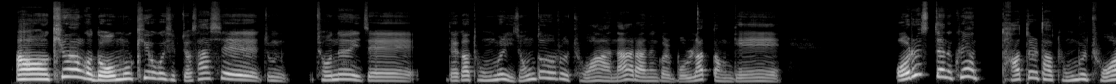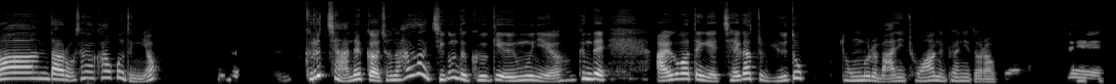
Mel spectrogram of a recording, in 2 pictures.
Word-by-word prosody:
어 235 +1 +11
키우는 355 +5 +4
거 255 - +6
너무 205 +6 +7
키우고 285 -5 -1
싶죠. 205 -5 -7
사실 235 - +1
좀 175 -6 -11 0.3
저는 220 +3 -1
이제 175 -4 -5 0.3
'내가 190 +4 -2
동물 200 +4 -3
이 180 - -6
정도로 250 - -4
좋아하나?'라는 170 +2 -4
걸 160 -3 -9
몰랐던 160 +2 -6
게 150 0 -9 1.1
어렸을 460 +1 +4
때는 345 -4 +1
그냥 340 +2 -1 0.2
다들 230 +8 -3
다 225 -4 -1
'동물 215 +3 -3
좋아한다.'로 255 +1 +2
생각하거든요. 290 - -6 0.5
근데 210 -1 -14 0.7
그렇지 410 +1 +1
않을까요? 220 -7 +1
저는 205 +3 -4
항상 415 - -1
지금도 235 0 -2
그게 200 +1 -3
의문이에요. 180 -2 -3
근데 255 -5 +2 0.5
알고 195 +8 +1
봤던 245 -5 +1
게 150 -3 -5
제가 200 - 0
좀 200 -8 -10
유독 200 - -6 0.3
동물을 190 -1 -5
많이 160 +3 -7
좋아하는 170 +2 -7
편이더라고요. 145 -7 -11 0.6
네. 155 -4 -8
205 Hz, 300 characters per minute, -20 LUFS, 175-255 Hz, 1.1 s, 어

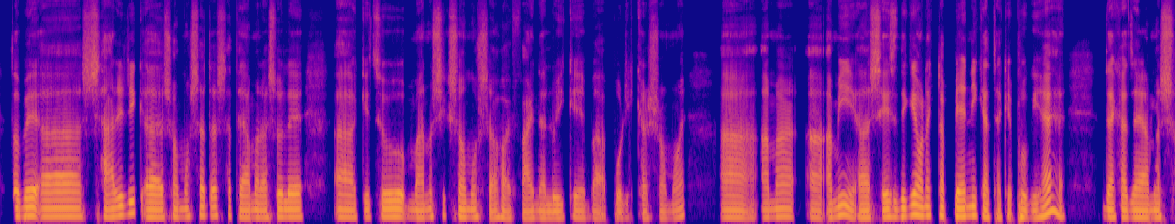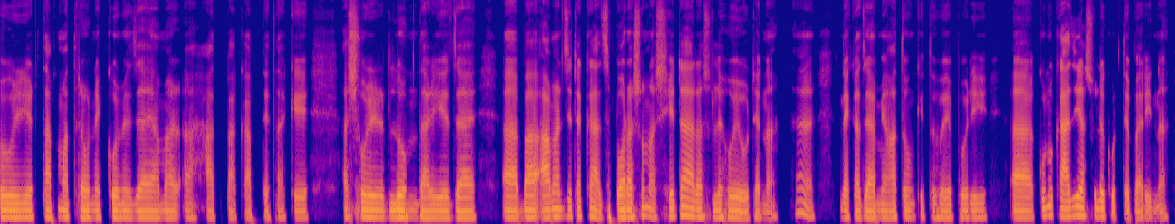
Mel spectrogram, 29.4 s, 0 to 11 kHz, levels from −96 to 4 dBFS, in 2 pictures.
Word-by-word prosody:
তবে 125 +1 +4 0.2
আ - - +5 0.6
শারীরিক 135 +9 +2
অ্যা 115 0 +5 0.2
সমস্যাটার 125 +3 -1
সাথে 125 -3 -5
আমার 110 0 -1
আসলে 115 0 +2 0.6
আ - - +1 0.2
কিছু 110 +2 -3 0.4
মানসিক 115 +4 -3
সমস্যা 110 -2 0
হয়। 95 -2 -1
ফাইনাল 100 0 -2
উইক 100 0 -3
এ - - -2
বা 95 - -4 0.2
পরীক্ষার 95 0 -6
সময়। 100 +5 -5 0.5
আ - - +1 0.5
আমা 120 +2 -1 0.4
আ - - 0 0.2
আমি 130 +8 +2 0.2
আ - - +3 0.2
শেষ 115 +1 +4
দিকে 135 +5 +5
অনেকটা 135 0 +1
প্যানিক 130 +2 +5
এ - - +2
থাকে 100 +1 -2
ভুগি 105 -2 +2
হ্যাঁ? 180 +3 +5 0.6
দেখা 110 0 +3
যায় 105 -1 +4
আমার 105 +2 0
শরীরের 105 0 +3
তাপমাত্রা 105 0 -1
অনেক 105 +1 -3
কমে 105 -2 +2
যায়। 100 0 +2
আমার 100 0 -2 0.2
আহ 100 - -7
হাত 100 0 -5
পা - - -5
কাঁপতে - - -5
থাকে। 100 -1 -5 0.6
আ - - -1
শরীরের 105 -2 +2
লোম 105 0 +5
দাঁড়িয়ে 100 0 +3
যায়। 100 -1 +3 0.4
আ - - +4 0.2
বা 110 -1 +5 0.2
আমার 120 +2 +2
যেটা 120 0 0
কাজ 105 -6 +1 0.2
পড়াশোনা 110 +3 +2
সেটা 115 +4 0
আর 120 - +2
আসলে 110 -2 -2
হয়ে 100 -1 +3
ওঠে 100 0 -3
না। - - -4 0.3
হ্যাঁ? 165 -10 -3 0.4
দেখা 105 0 -1
যায় 100 -1 +2
আমি 105 0 -3
আতঙ্কিত 105 0 -6
হয়ে 100 -1 -1
পড়ি। 105 -1 -1 0.5
আ - - +4 0.3
কোনো 130 +2 +1
কাজই 120 +3 +4
আসলে 120 -2 0
করতে - - -2
পারি - - -1
না। 100 - -5
110 Hz, 155 wpm, -24 LUFS, 100-120 Hz, 0.6 s, আ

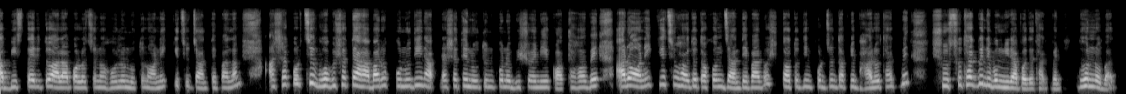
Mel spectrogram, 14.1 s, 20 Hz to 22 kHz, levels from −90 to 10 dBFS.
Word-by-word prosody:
বিস্তারিত 250 +1 -3
আলাপ 225 0 +4
আলোচনা 230 +1 -5
হলো। 230 +2 -4
নতুন 210 +3 -11
অনেক 240 +3 -6
কিছু - - -8
জানতে 210 0 -1
পারলাম। 230 +7 -2 0.4
আশা 320 +6 -2
করছি 185 - +2
ভবিষ্যতে 305 +3 +1 0.2
আবারও 265 +4 +5
কোনোদিন 285 +2 -3
আপনার 250 - -8
সাথে 275 +1 -4
নতুন 245 +1 -7
কোনো 255 -1 -1
বিষয় 235 +1 -5
নিয়ে 240 0 -3
কথা 190 +5 -4
হবে। 240 +4 +2 0.3
আরও 280 +4 +9
অনেক 285 +5 -3
কিছু 335 0 -2
হয়তো 270 0 +3
তখন 250 +2 0
জানতে 220 +1 +2
পারবো। 230 -1 +2
স - - -15
ততদিন 255 0 -1
পর্যন্ত 255 0 -7
আপনি 255 +1 -7
ভালো 230 - 0
থাকবেন, 270 +9 -6 0.4
সুস্থ 280 -2 -1
থাকবেন 335 +1 +3
এবং 255 - +2
নিরাপদে 195 -4 +3
থাকবেন। 190 -1 -7 0.3
ধন্যবাদ। 240 -9 +2
250 Hz, 175 wpm, -23 LUFS, 230-275 Hz, 0.4 s, আরও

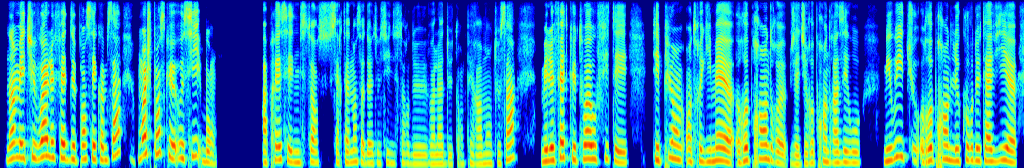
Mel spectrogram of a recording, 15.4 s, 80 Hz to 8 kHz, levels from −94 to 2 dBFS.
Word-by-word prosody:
Non 245 +4 +3
mais 260 -1 +3
tu 260 +1 0
vois? 285 +4 +7
Le 270 -1 +3
fait 255 0 +5
de 240 0 +1
penser 240 +2 +1
comme 230 -2 -1
ça 295 +8 +2 0.3
moi 315 +5 +7
je 330 - -3
pense 350 +2 0
que 255 -7 +2
aussi 260 +4 -2
bon, 185 -4 -4 0.7
après 230 +5 0
c'est 220 -4 -2
une 185 -1 -4
histoire 185 0 -4
c - - -12
certainement 185 +1 -5
ça 180 -3 -5
doit 170 0 -5
être 170 - -14
aussi 170 +2 -12
une 170 - -12
histoire 165 +1 -13
de 155 -1 -9
voilà 160 0 -7
de 155 -1 -13
tempérament 155 +1 -10
tout 170 - -12
ça. 240 +10 0 0.4
Mais 200 +1 +3
le 220 - +9
fait 265 +1 +5
que 235 - +1
toi 245 +3 +5
aussi 240 +1 -2
tu 215 - -5
ais 180 -2 0 0.4
tu 225 - +2
ais - - +2
pu 265 +6 -4
en 235 -3 0
entre 205 0 -3
guillemets, 205 +2 +3
heu, - - -1
reprendre, 220 +4 +1
heu, 165 - -2
j'allais 155 -2 -7
dire 165 +2 -6
reprendre 190 +2 -6
à 180 - 0
0, 185 -1 -5 0.3
mais 205 +2 +1
oui 280 +3 0
tu 220 - -9
reprendre 220 +3 0
le 210 - 0
cours 225 +2 -3
de 215 0 +1
ta 205 -1 +2
vie. 215 +2 0
Heu, 185 -2 +4
210 Hz, 260 wpm, -22 LUFS, 180-240 Hz, 0.7 s, le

